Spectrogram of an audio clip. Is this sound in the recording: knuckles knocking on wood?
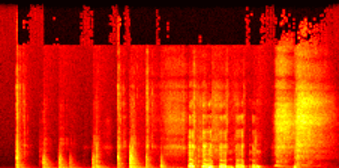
yes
